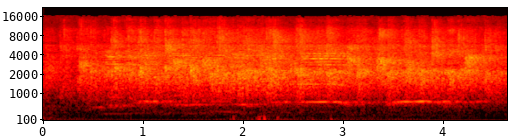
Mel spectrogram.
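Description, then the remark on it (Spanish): A church audience applauds God in a dense, sustained wash of clapping that holds at an even level for several seconds, with faint tonal voices or cheers rising briefly through it. “Dile un aplauso fuerte al Rey.”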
